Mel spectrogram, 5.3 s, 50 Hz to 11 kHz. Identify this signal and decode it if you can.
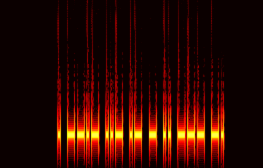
Morse code, heard as a keyed tone, about 25 wpm, 700 Hz. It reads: EQUATION
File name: Eight Letter Words - 25wpm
